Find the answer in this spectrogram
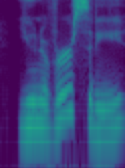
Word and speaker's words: university: Conversely, university starts with a vowel letter. Sure, but it sounds like a consonant Y, so it gets a university.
